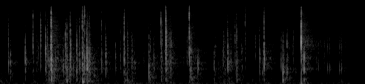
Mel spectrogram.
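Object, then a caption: Thin paper bag. A thin, empty white paper sandwich bag is rolled and folded from the end by fingers, giving dense, bright crinkling with many short, sharp snaps and little low end. The crackles come in quick irregular bursts, with the loudest crisp snap near the end, and each dies away instantly.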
